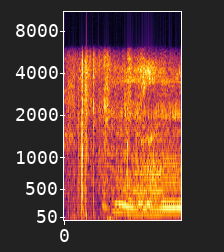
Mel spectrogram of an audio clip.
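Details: Man snoring: a loud, low, rumbling buzz on a drawn-in breath, the throaty vibration of snoring.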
